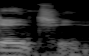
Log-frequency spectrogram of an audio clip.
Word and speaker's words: Gaethje: Gaethje, is that how you pronounce it? – Justin Gaethje. – Gaethje, got it.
